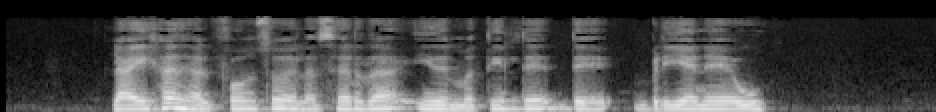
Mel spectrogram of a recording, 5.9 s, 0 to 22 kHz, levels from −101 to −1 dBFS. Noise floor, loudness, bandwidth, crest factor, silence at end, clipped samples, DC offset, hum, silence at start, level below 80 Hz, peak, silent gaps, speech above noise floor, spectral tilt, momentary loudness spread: -65 dBFS; -17 LUFS; 11.5 kHz; 14 dB; 1.05 s; under 0.1%; under 0.1%; none; 0.7 s; -54 dBFS; -2 dBFS; none; 49 dB; -7.5 dB/octave; 6 LU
